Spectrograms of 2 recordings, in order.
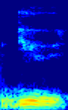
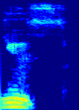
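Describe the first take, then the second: First: The final consonant is a voiced z sound. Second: The final consonant is a voiceless s sound. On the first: This is the English way. "영어식으로 할 때는 뉴즈가 됩니다" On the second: This is the usual Korean way. "우리는 뉴스라고 하지만"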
